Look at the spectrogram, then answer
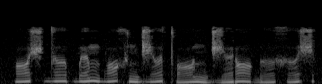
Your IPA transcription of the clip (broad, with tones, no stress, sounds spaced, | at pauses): ɔ˨˥ ʃ d ɤ˦˥ ɓ ə˨˥ m b ɔ˨˥ x n d͡ʒ ɤ˨˥ tʼ ɔ˩˧ n d͡ʒ ə˩˧ ɾ ɔ˥˨ ɠ ɤ˩˧ x ɤ˨˥ ʃ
